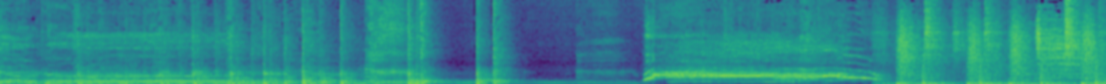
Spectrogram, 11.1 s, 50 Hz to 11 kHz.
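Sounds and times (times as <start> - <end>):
person screaming: 6.4 - 8.8.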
